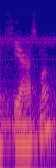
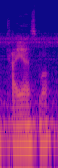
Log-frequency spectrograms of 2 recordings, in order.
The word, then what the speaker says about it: chiasma: Okay, this region we call it the chiasma or chiasma or whatever you want to pronounce it.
